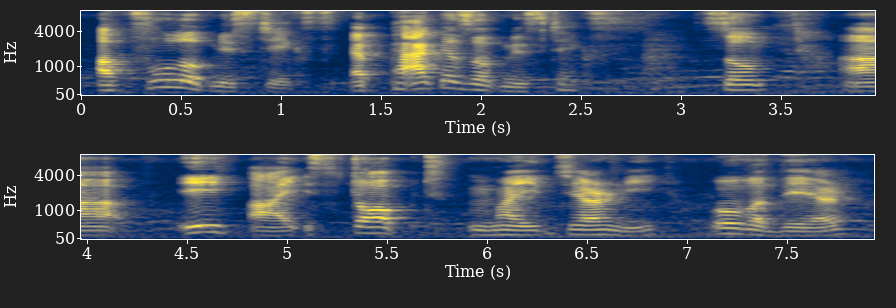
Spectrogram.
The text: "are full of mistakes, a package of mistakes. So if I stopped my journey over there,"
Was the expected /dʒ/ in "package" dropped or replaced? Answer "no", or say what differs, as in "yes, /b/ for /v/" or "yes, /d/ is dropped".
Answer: yes, /z/ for /dʒ/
